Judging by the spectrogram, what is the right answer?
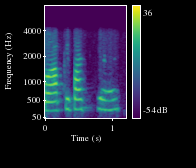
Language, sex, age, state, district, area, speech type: Hindi, female, 45-60, Rajasthan, Karauli, rural, conversation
